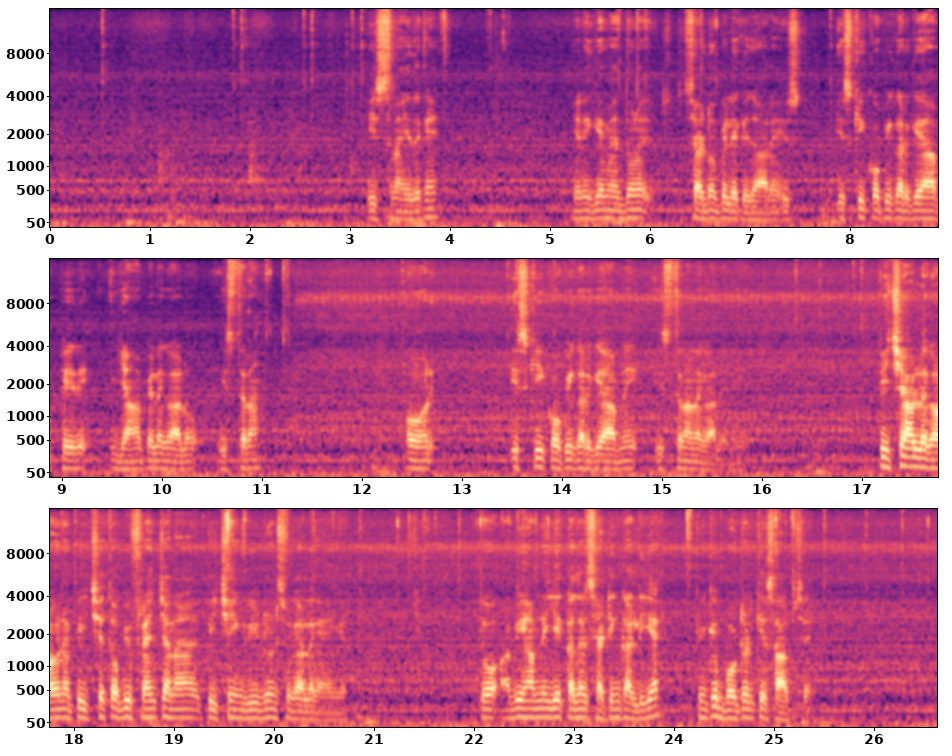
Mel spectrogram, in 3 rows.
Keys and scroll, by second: 4.4 F18, 5.8-7.0 typing, 11.1-12.5 typing, 19.5 Delete, 20.2-23.0 typing, 24.2 super+-, 24.4 super+-, 24.5 super+-, 25.1-26.6 typing.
